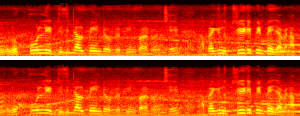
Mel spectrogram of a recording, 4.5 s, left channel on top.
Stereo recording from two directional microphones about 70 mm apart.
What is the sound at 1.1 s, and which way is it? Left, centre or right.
Speech, right.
